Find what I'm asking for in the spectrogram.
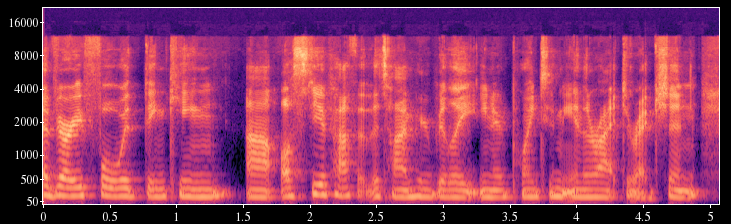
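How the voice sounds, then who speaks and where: The speaker talks with an Australian accent over a quiet background. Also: woman. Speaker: functional nutritionist. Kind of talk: interview.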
